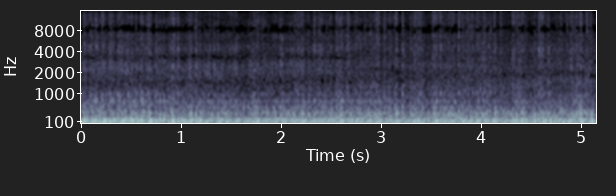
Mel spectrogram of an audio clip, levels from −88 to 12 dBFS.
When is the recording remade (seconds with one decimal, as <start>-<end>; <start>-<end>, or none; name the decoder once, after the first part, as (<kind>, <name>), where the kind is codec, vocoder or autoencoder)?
none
